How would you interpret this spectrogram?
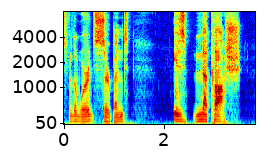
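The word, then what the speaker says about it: נחש: book of Genesis for the word serpent is Nakash Nakash it's na CH a SH pronounced na W caution aakash Nakash c hebrew word and it's got a definition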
